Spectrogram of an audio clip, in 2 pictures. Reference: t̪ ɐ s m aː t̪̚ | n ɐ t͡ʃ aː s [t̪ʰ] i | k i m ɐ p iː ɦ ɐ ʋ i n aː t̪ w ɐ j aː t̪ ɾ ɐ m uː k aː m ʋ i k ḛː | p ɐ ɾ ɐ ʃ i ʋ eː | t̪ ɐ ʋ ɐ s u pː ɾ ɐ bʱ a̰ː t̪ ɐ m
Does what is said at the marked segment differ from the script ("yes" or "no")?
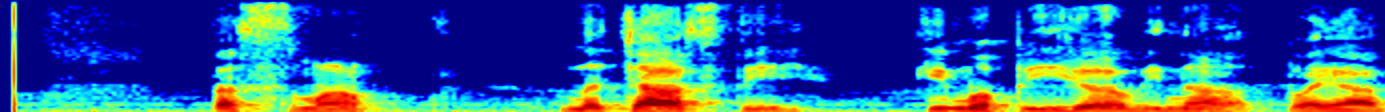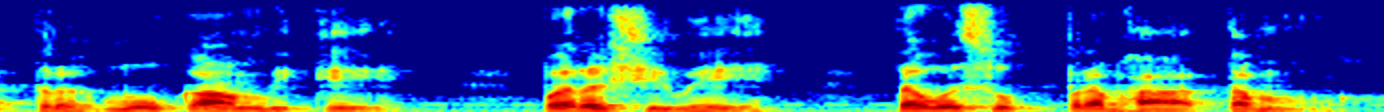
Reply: yes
